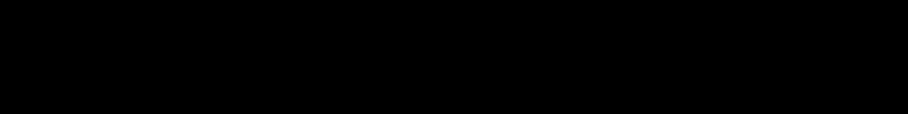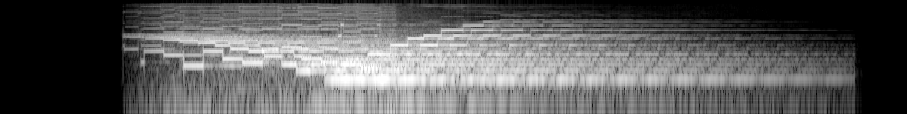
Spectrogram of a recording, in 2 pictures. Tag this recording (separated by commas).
Music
